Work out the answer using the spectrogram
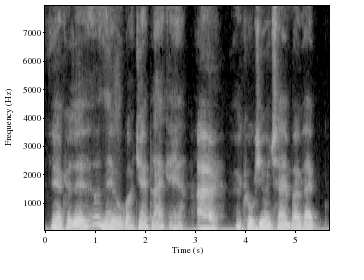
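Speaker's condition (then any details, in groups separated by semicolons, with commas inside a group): Parkinson's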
